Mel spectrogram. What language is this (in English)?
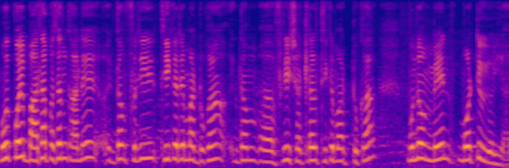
Sindhi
